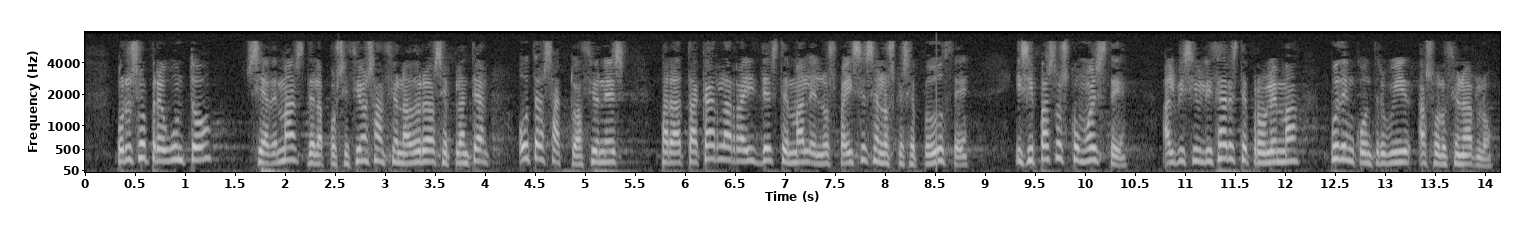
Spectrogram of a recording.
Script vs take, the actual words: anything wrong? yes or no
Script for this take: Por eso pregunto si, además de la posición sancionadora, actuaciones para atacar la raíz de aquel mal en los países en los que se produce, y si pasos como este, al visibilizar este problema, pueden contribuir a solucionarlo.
yes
